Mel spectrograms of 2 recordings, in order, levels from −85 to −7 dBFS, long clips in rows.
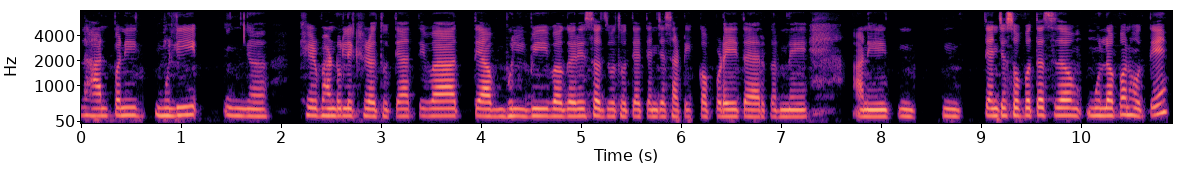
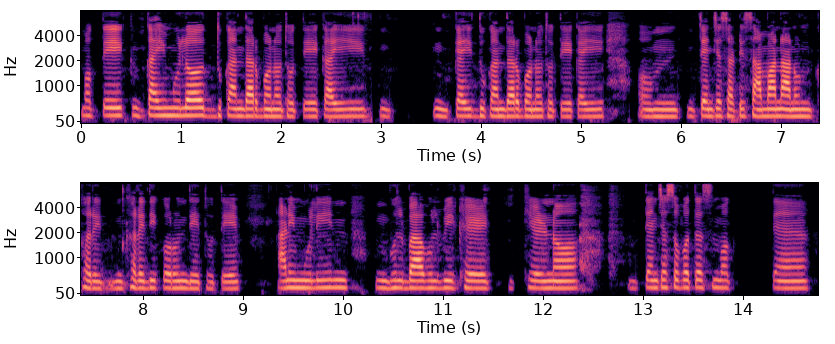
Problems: none marked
